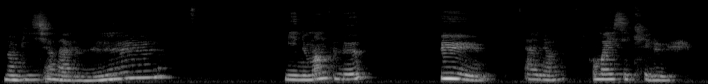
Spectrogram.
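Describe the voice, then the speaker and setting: A woman teaching young children a dictation, patiently spelling out sounds and syllables clearly for a child. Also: fairly high pitch, steady tone, fairly quick, dark tone. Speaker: primary school teacher. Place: room with a whiteboard. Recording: echoey room.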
